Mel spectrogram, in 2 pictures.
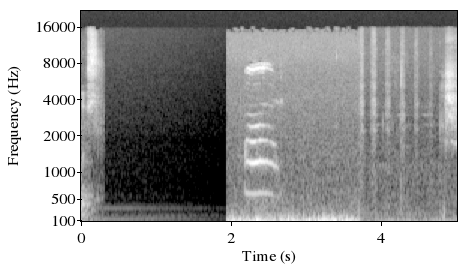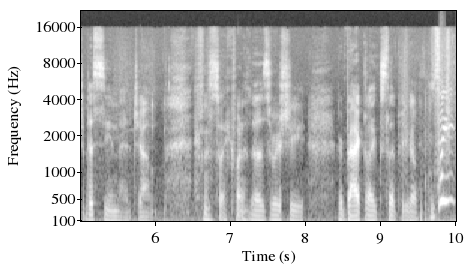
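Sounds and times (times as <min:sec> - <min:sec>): loud low rumble: 0:02.0 - 0:03.9
cat meowing: 0:02.1 - 0:02.7.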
